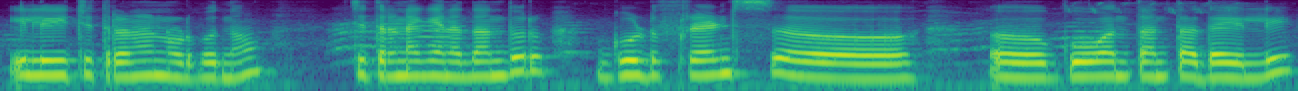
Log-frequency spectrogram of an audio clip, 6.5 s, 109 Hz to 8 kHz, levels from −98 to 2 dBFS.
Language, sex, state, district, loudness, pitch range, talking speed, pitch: Kannada, female, Karnataka, Bidar, -15 LUFS, 210-235 Hz, 120 wpm, 220 Hz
